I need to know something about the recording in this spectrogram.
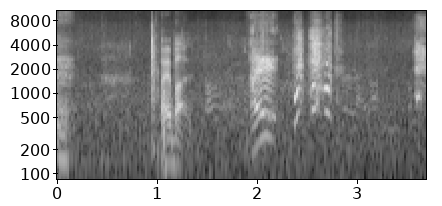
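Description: A middle-aged man laughs heartily close by.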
